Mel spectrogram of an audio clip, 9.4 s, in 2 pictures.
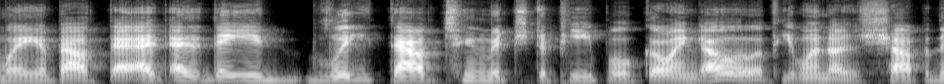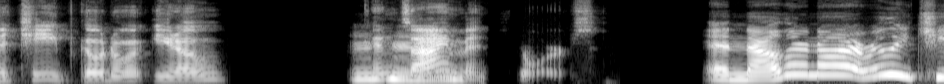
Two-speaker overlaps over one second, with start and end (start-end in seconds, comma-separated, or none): none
